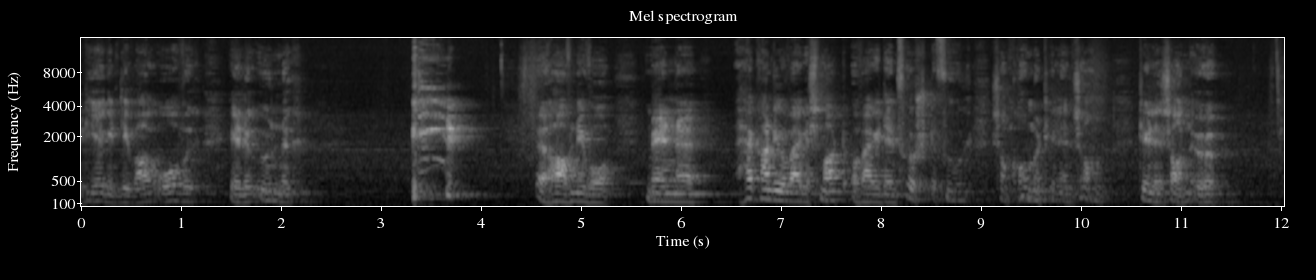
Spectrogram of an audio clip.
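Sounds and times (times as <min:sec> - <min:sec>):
man speaking: 0:00.0 - 0:02.3, 0:04.5 - 0:11.5
man coughing: 0:03.3 - 0:04.0.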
